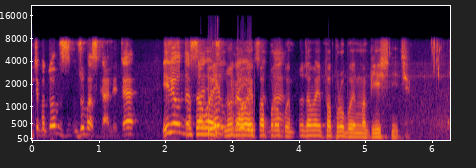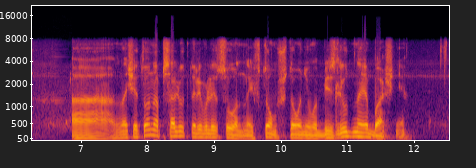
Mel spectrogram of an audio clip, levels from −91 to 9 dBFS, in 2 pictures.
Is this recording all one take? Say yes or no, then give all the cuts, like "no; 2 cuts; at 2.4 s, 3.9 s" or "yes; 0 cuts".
yes; 0 cuts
